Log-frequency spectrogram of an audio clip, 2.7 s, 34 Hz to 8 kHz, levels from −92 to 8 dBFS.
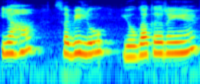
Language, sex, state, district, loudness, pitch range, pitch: Hindi, female, Chhattisgarh, Raipur, -17 LUFS, 250-280 Hz, 255 Hz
